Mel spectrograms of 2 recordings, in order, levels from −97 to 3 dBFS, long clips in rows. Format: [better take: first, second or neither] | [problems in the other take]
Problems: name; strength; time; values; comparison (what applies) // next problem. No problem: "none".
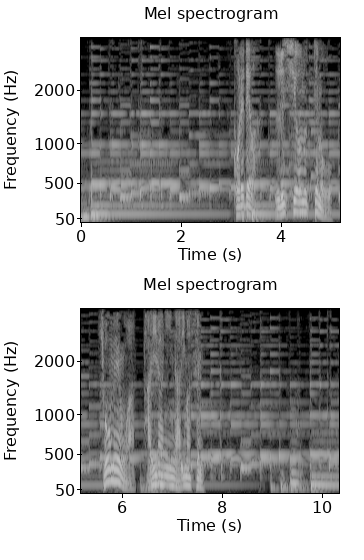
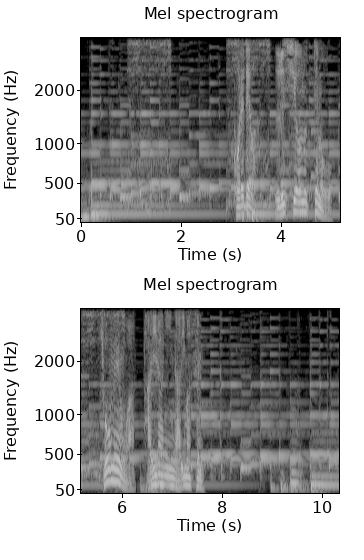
first | background sound (Screech); 15 dB below the speech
